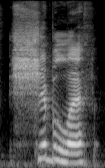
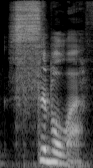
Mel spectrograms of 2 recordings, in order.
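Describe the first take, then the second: First: The word begins with an sh sound. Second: The word begins with an s sound. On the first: The speaker is not from that tribe. The speaker calls it right. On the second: The speaker is from that tribe. The speaker calls it wrong.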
